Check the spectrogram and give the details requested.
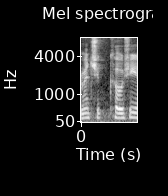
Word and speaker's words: Mitsukoshi: Japan in the store, Mitsukoshi, is that how you say it? Yeah, Mitsukoshi.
